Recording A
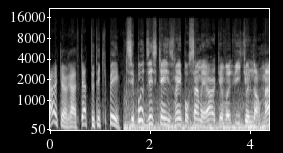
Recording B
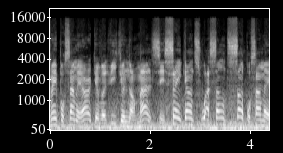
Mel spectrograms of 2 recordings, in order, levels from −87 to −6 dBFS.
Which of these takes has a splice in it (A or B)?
A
